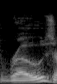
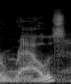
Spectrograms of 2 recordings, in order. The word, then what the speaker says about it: Rao's: I guess it's pronounced Rose or Rouse. – R-A-O. – R-A-O-S.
